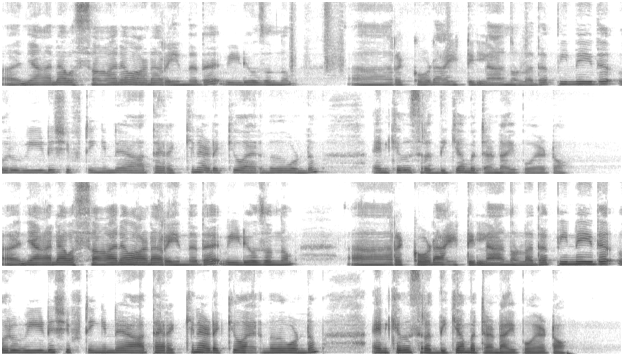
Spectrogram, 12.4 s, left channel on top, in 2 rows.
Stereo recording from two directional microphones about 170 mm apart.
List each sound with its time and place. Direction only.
0.0 s speech: 30° right (ahead or behind)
